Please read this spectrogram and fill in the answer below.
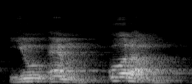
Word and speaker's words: quorum: तो शब्द है यानी मीनिंग है QUORUM, QUORUM, कोरम। उच्चारण के लिए कोरम है और इसका हिंदी अर्थ आपको कॉपी में लिखना है गणपूर्ति।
